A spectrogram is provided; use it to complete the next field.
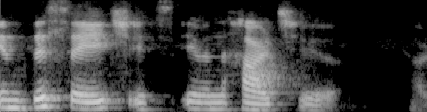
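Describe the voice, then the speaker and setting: Very slowly, a woman with a Ukrainian accent speaks at a fairly low pitch, her pitch varying in an ordinary way. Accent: Russian-speaking Ukrainian accent in English. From Ukraine, Kyiv. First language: Russian. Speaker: singer-songwriter and vocal coach. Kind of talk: interview. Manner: halting.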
